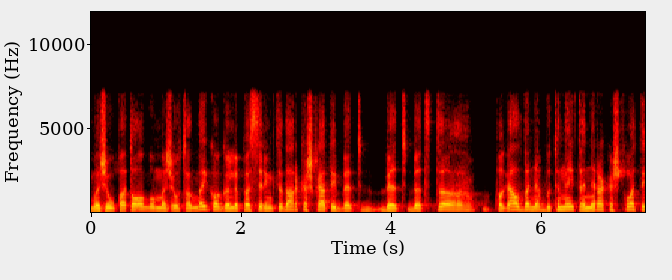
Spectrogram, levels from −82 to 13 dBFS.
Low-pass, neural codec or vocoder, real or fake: 7.2 kHz; codec, 16 kHz, 0.8 kbps, ZipCodec; fake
